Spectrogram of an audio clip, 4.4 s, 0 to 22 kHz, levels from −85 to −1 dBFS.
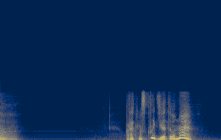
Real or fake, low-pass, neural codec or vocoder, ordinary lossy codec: fake; none; codec, 16 kHz, about 1 kbps, DyCAST, with the encoder's durations; none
